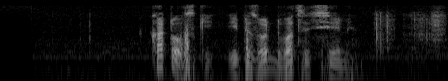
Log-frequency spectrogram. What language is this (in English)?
Russian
